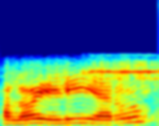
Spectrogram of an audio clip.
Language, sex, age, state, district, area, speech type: Kannada, female, 30-45, Karnataka, Chamarajanagar, rural, conversation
